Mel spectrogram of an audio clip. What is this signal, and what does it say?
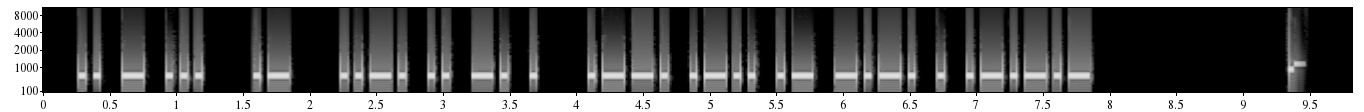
Morse code, heard as a keyed tone, about 22 wpm, 700 Hz. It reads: ITS A FINE PLACE.
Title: Sentences from Top 600 Words 22wpm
